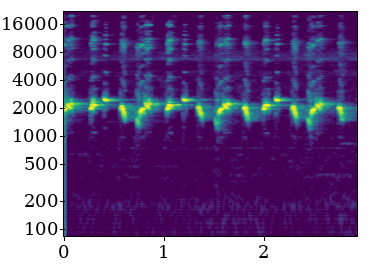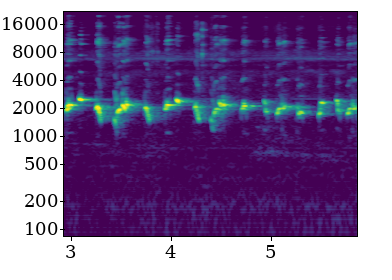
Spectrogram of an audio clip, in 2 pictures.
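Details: Sooty-headed bulbul singing vigorously: an unbroken run of short, bright, slurred chirps, each dipping then rising, about one per second or faster, with sharp clicky overtones above; a faint low hum underneath.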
